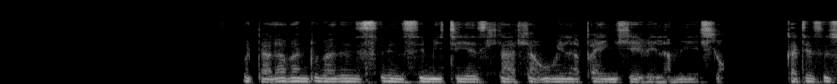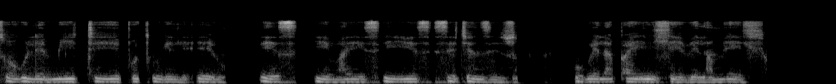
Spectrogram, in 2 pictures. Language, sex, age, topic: North Ndebele, male, 50+, health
